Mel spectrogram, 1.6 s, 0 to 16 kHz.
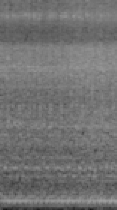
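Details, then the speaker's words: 1967 Ford Mustang V8 at idle, started easily that morning, before carburetor and ignition timing work: even idle with a light, quick clacking tick riding on top, called typical and needing a small adjustment; light ticking at idle. "On entend un léger clac clac clac clac clac clac clac clac."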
